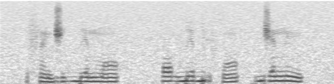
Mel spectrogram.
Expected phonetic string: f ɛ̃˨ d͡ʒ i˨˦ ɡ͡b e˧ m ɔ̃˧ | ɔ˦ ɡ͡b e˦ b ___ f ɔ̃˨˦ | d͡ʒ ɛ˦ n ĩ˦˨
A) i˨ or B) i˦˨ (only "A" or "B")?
B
